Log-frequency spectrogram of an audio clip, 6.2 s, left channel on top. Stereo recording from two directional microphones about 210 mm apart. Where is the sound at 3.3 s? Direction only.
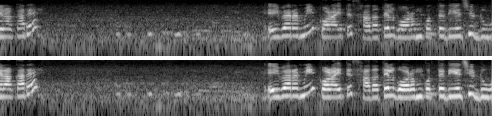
15° right (ahead or behind).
